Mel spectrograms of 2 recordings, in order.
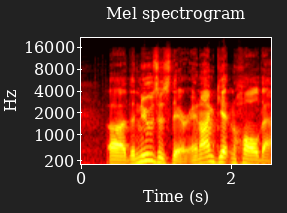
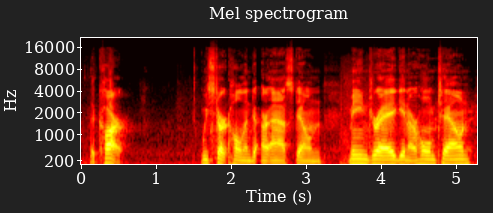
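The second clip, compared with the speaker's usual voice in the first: normal talking voice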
